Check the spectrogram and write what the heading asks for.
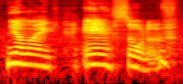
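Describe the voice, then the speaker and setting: A man's voice: sits high, slow pace, fairly bright tone, slight background noise. A man chatting casually with a friend about everyday things, in slangy, informal speech. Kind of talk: casual chat.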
